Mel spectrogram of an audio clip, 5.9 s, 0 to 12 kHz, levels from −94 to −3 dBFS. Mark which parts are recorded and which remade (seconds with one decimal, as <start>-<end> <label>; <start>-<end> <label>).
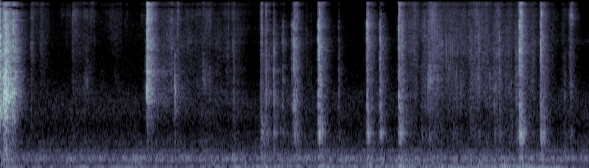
0.0-2.2 recorded; 2.2-2.8 remade; 2.8-5.9 recorded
